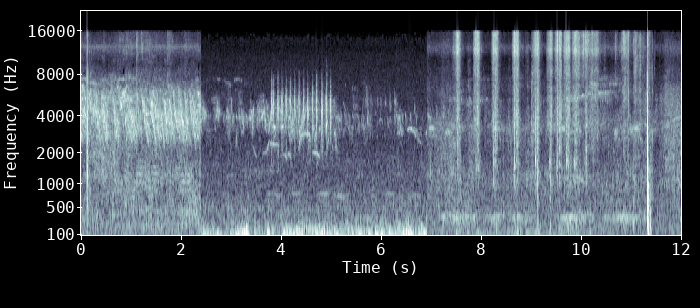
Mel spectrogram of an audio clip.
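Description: Small birds chirping outdoors, densely at first. About two and a half seconds in a low rumble takes over with a single high bird trill. From about seven seconds on there is a run of sharp clicks, with one loud knock near the end.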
